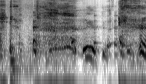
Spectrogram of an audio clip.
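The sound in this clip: A person coughs while trying to hold it back, giving rough, stifled bursts mixed in with people talking.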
